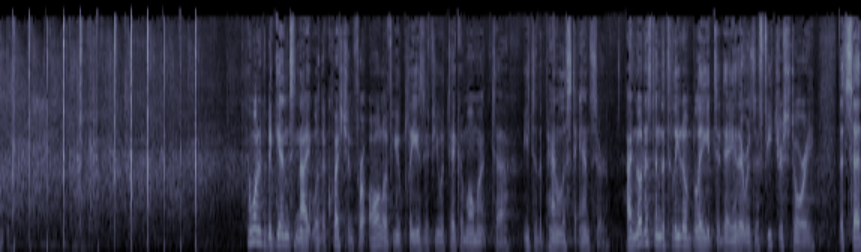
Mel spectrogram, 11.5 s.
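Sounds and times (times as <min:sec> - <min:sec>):
hands clapping to welcome a panelist: 0:00.0 - 0:03.7
speech: 0:03.3 - 0:11.4.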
